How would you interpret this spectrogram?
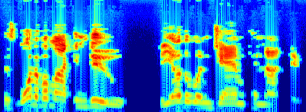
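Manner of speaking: intense woman dealer. Acted. GM plays Missus Jam.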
